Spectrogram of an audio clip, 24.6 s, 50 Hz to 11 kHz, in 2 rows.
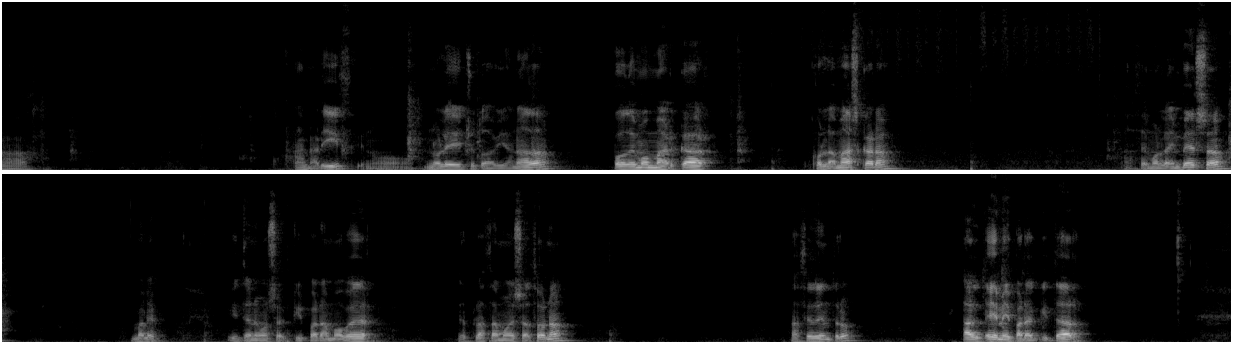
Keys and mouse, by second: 2.9 c, 7.5 middle click, 7.5 m, 7.9-15.4 drag, 12.3 ctrl+i, 16.5-17.3 middle drag, 17.3 click, 18.0-18.5 middle drag, 18.5 click, 19.9-20.6 middle drag, 20.6 click, 22.3 alt+m, 23.2-24.5 middle drag.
